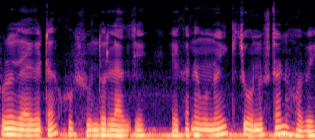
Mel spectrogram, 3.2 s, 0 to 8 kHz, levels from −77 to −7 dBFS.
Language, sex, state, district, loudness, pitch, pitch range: Bengali, male, West Bengal, Jalpaiguri, -16 LUFS, 115 Hz, 110-120 Hz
